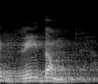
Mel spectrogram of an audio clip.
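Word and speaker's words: rhythm: Pronunciate नहीं करेंगे। तो इसे क्या बोलेंगे? रिदमम।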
